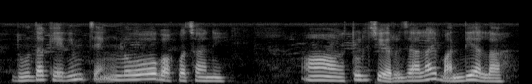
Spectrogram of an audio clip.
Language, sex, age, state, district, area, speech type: Nepali, female, 45-60, West Bengal, Kalimpong, rural, spontaneous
